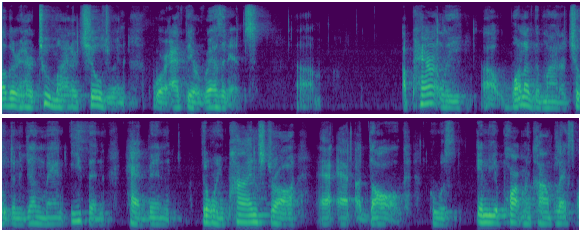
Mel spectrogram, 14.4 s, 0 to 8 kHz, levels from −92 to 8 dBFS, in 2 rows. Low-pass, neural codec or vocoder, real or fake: 7.2 kHz; vocoder, 44.1 kHz, 128 mel bands, Pupu-Vocoder; fake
